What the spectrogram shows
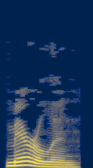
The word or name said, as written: marylin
